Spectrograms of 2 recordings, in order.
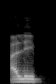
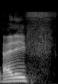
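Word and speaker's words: ألف: যেমন একটু দেখুন, আলিফ, আলিফ। এটা দুই ঠোঁট মিলে গিয়েছে, এটা হুম, উচ্চারণ প্রপারলি বিশুদ্ধ উচ্চারণ হয়নি। বলতে হয়। আলিফ।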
